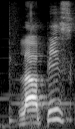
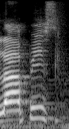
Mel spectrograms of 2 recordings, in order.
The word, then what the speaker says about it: lápiz: Me dit el lápiz, el árbol. Ou après marqué la pis. Nous deux syllabes, pas vrai? Mais l'accent est tombé sur premier syllabe là.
